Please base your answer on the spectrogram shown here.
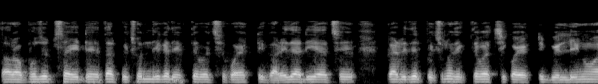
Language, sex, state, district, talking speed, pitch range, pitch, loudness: Bengali, male, West Bengal, North 24 Parganas, 200 wpm, 115-120 Hz, 120 Hz, -18 LUFS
